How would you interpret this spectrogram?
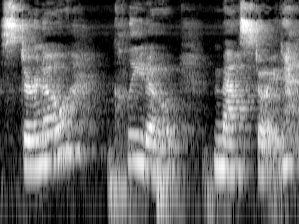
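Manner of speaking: very slow, word split into parts; drawn-out teaching demonstration of a long term. Shown as a demonstration. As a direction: say it slowly, piece by piece, for learners. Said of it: "let me say it slower".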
